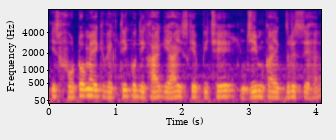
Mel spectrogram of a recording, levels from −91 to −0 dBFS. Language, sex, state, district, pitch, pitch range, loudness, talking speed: Hindi, male, Jharkhand, Deoghar, 135 Hz, 125-145 Hz, -19 LUFS, 235 wpm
